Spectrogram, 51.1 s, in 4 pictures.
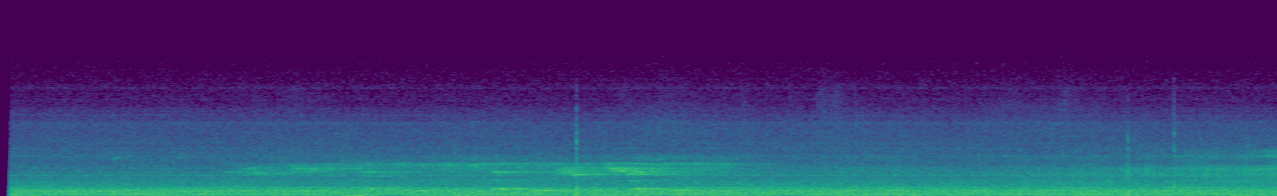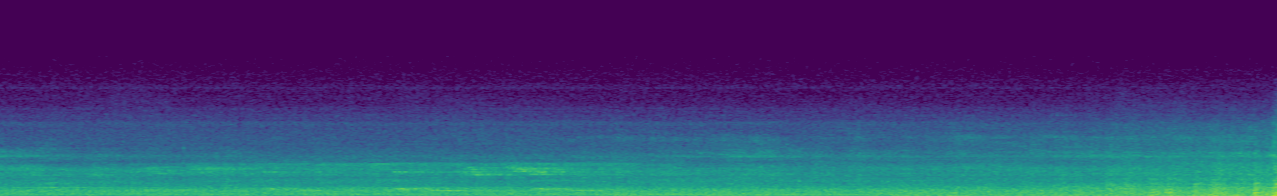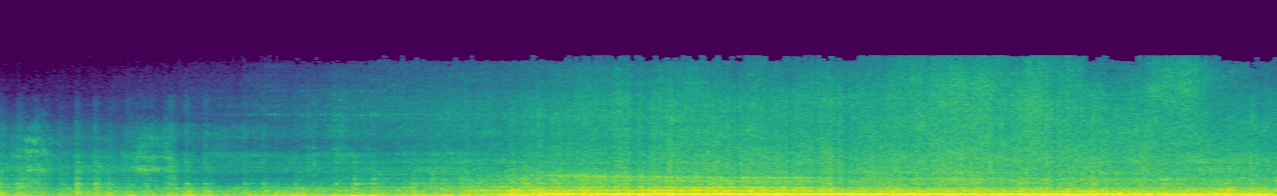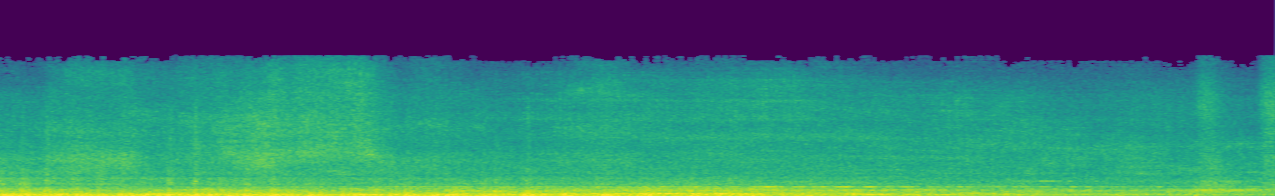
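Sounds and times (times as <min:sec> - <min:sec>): electric train running hum: 0:03.4 - 0:51.0
train wheels clattering over rail joints: 0:23.9 - 0:31.1.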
